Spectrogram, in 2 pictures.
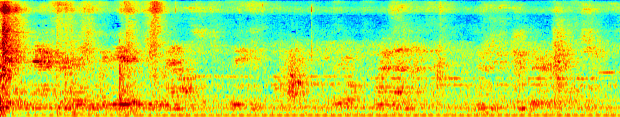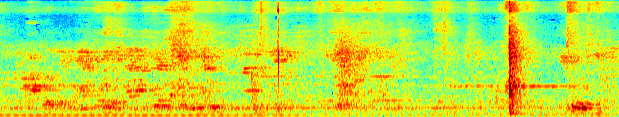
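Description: Indistinct talking in the background, too faint for any words to be made out, over a steady low hum that drops away about nine seconds in. A single sharp knock near the end.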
